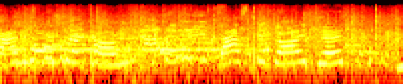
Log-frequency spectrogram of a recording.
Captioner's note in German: Applaus; Jubel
